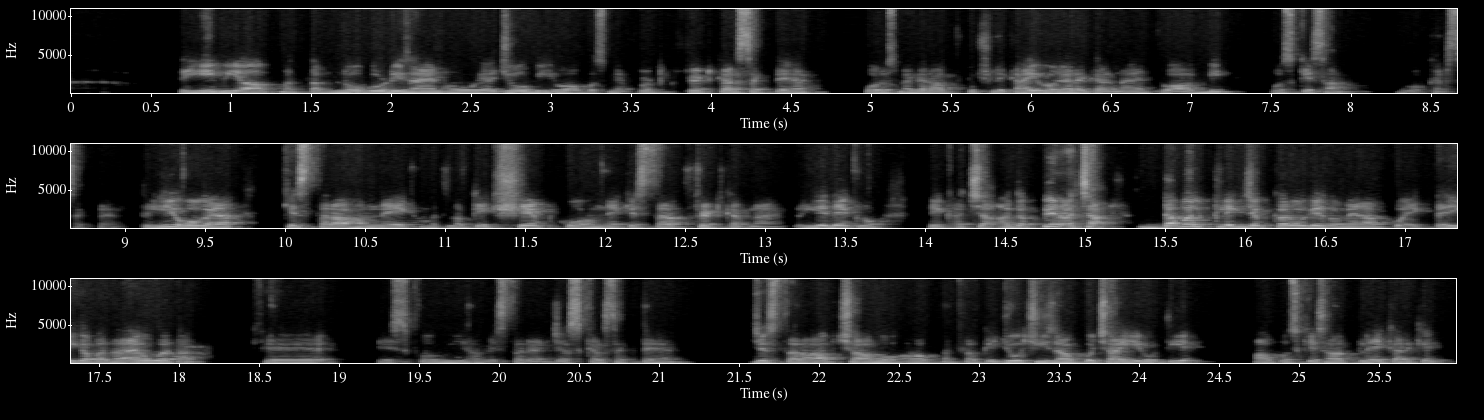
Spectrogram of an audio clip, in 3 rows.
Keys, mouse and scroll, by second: 1.0 double click, 3.6-4.4 scroll up 1, 4.8 alt+shift+click, 6.6 double click, 12.2 alt+shift+click, 13.2-15.3 scroll up 1, 15.8 double click.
